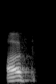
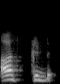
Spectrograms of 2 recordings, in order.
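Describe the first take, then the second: First: The k is dropped and it ends in t. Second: The k is kept and it ends in d. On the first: The speaker calls it right. "क्योंकि ये past में है इसलिए आस्ट हो गया" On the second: The speaker calls it wrong. "आस्क्ड ऐसे उन्होंने मना कर रखा"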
